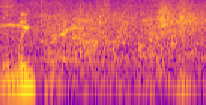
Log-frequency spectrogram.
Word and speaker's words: Linky: This is Linky. That's how you say it. Oh, it would be spelled L-I-N-K, not L-I-N-K-E, if it wasn't Linky. It's Link. You don't know.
